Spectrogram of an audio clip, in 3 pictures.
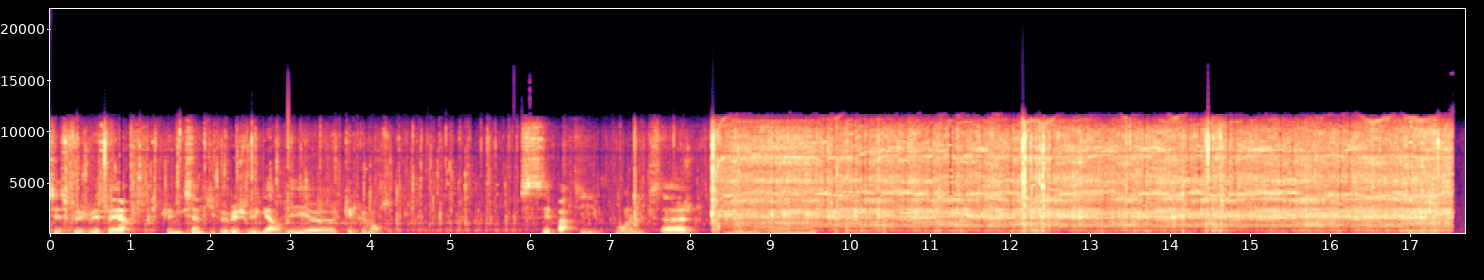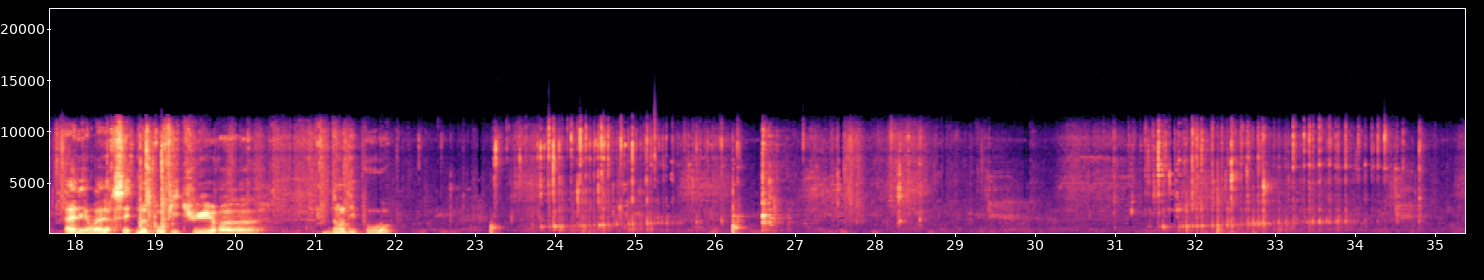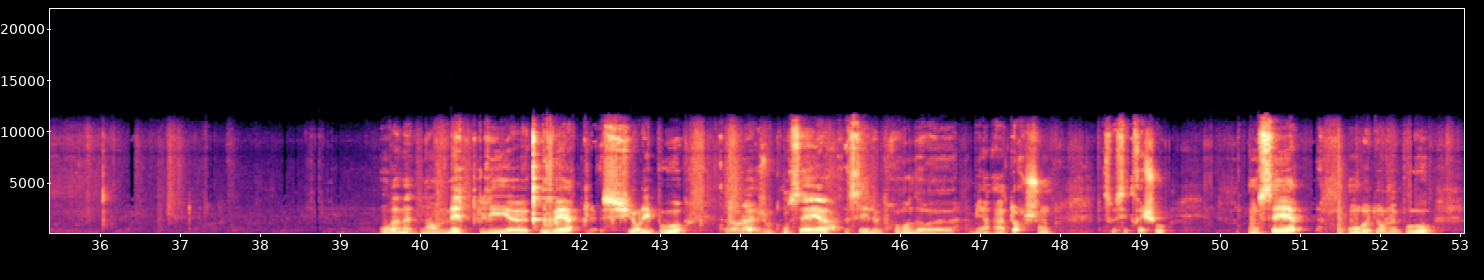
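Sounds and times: stick blender whirring: 8.2 - 17.6.

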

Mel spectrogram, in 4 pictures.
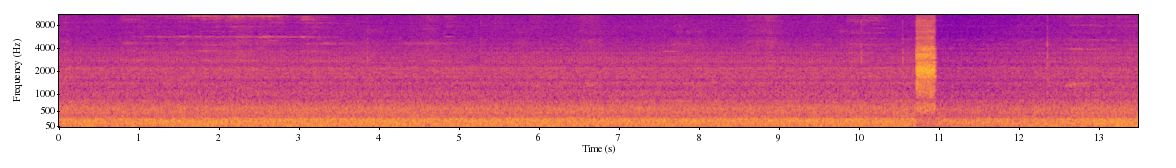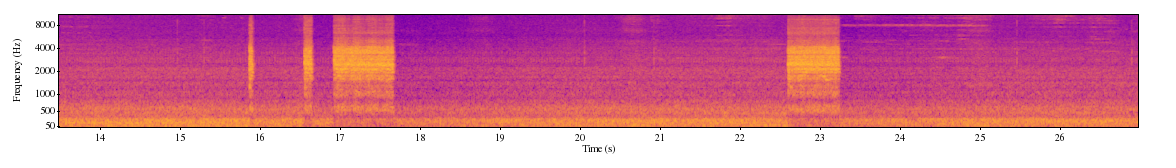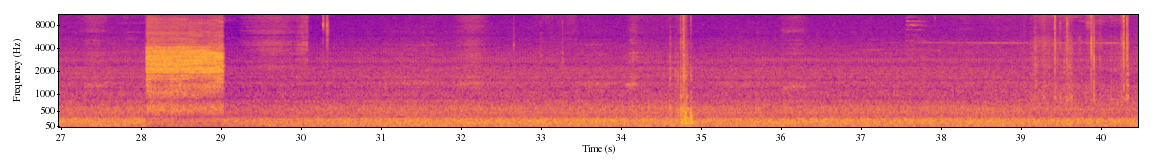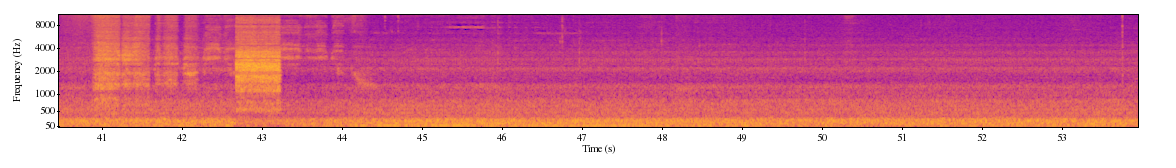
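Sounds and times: freight train cars rolling rumble: 0.0 - 53.9
loud burst of train noise: 9.8 - 11.2, 15.8 - 18.0, 21.5 - 30.0, 35.1 - 53.5.

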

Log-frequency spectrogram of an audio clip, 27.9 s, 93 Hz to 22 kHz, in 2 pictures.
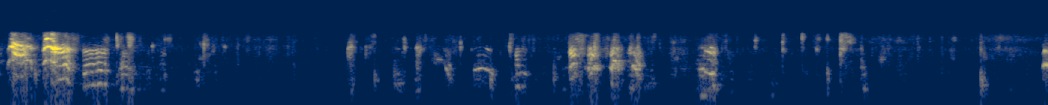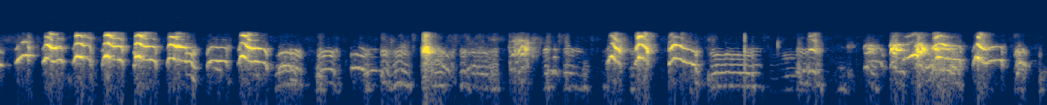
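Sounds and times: puppies whining and yelping: 0.0 - 1.8, 4.6 - 9.7, 13.9 - 27.9.

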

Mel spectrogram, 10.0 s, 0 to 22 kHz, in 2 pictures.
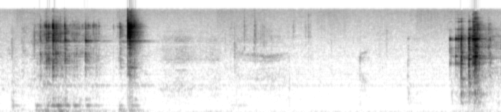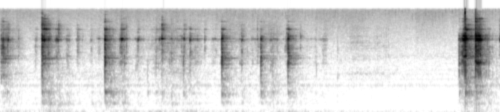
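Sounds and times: metal bolts clinking and rattling: 4.5 - 8.2, 9.6 - 10.0.

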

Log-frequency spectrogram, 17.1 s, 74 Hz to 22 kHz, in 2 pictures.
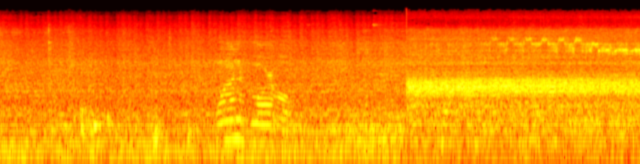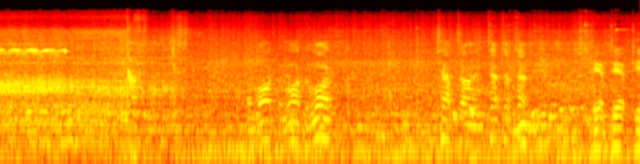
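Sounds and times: milling machine drilling: 5.4 - 11.0
high thin squeal from drill bit: 5.7 - 10.6.

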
